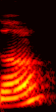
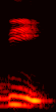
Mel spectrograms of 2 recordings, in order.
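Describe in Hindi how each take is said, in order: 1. स्वर एक छोटी 'uh' ध्वनि है। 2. स्वर एक लंबी 'ee' ध्वनि है। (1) "द को द और दी दोनों तरह से प्रोनाउंस करते हैं" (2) "द को द और दी दोनों तरह से प्रोनाउंस करते हैं"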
